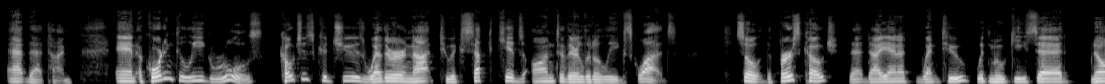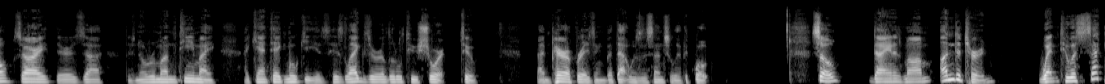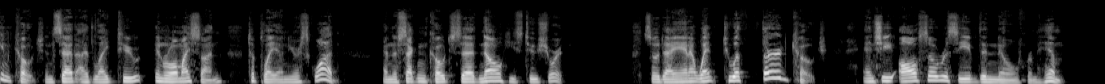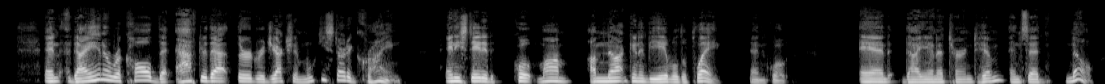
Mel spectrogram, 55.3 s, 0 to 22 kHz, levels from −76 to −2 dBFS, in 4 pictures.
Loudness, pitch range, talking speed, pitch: -20 LUFS, 125-155 Hz, 155 wpm, 140 Hz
